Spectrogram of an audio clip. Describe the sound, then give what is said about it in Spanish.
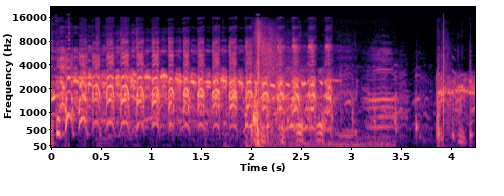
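A human voice imitates a goldfinch with a loud, rapid run of high warbling chirps for about three seconds, then trails off into a few softer, scattered sounds. “No, yo no soy la mamá, soy un jilguero.”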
